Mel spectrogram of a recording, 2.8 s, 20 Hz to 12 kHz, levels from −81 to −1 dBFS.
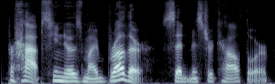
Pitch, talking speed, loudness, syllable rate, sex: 150 Hz, 175 wpm, -20 LUFS, 4.3 syllables/s, female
